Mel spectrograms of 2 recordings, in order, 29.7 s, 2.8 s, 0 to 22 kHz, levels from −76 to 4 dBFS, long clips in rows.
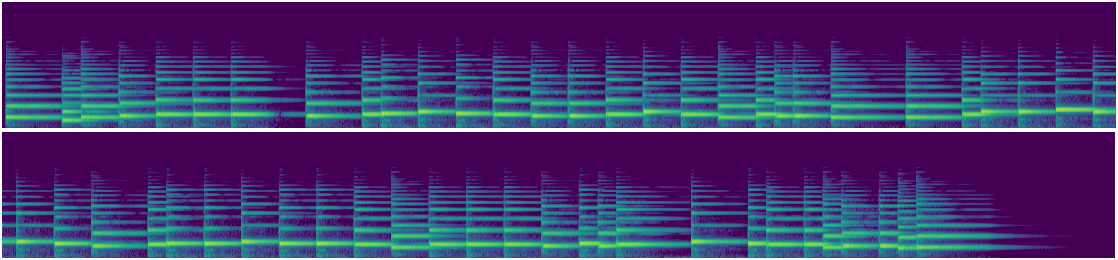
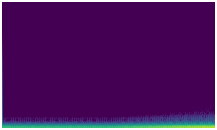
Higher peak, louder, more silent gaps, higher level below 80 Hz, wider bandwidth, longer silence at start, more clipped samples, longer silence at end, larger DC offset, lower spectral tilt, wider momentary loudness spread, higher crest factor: first, -2 dBFS vs -6 dBFS; first, -15 LUFS vs -25 LUFS; neither; second, -52 dBFS vs -16 dBFS; first, 5.2 kHz vs 0.3 kHz; about the same, 0.05 s vs 0 s; neither; first, 1.55 s vs 0 s; neither; second, -7 dB/octave vs -22 dB/octave; second, 7 LU vs 14 LU; about the same, 14 dB vs 12 dB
